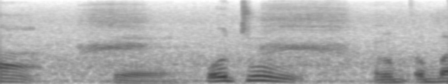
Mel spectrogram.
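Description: A crow cawing twice, two harsh calls about a second apart, over a man's voice.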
